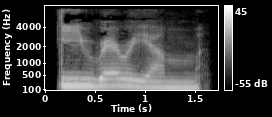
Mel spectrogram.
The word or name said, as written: aerarium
